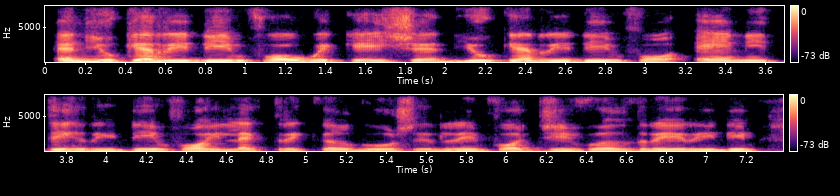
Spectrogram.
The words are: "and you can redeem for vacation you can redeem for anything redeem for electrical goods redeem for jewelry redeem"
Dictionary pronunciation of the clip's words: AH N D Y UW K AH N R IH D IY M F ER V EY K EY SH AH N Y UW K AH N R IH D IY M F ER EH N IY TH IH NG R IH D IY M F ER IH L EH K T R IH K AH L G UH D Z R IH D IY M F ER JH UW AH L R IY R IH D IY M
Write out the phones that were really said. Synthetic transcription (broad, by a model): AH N Y UW K AH N R IH D IY M F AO W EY K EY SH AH N Y UW K AH N R IH D IY M F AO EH N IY T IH NG R IH D IY M F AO IH L EH K T R IH K AH L G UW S R IH D IY M F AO JH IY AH L R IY R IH D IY M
